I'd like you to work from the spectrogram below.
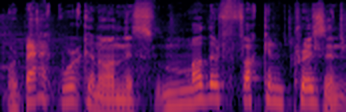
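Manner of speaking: ordinary talk, nothing marked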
